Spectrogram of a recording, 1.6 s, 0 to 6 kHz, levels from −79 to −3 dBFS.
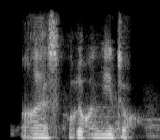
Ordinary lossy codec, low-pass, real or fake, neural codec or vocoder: AAC, 32 kbps; 5.4 kHz; fake; codec, 16 kHz, 1.1 kbps, Voila-Tokenizer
